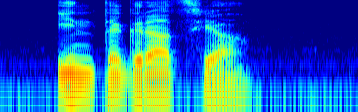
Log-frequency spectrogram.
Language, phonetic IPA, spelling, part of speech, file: Polish, [ˌĩntɛˈɡrat͡sʲja], integracja, noun, Pl-integracja.ogg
